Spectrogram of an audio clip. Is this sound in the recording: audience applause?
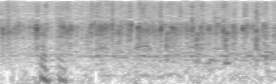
yes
